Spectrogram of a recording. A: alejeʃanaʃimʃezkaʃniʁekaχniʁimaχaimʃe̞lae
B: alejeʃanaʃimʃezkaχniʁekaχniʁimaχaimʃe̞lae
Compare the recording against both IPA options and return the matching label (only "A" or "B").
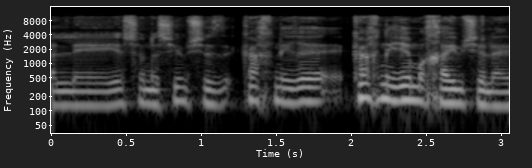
B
